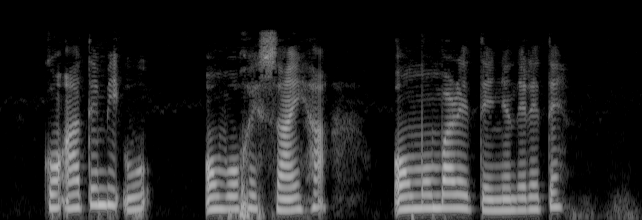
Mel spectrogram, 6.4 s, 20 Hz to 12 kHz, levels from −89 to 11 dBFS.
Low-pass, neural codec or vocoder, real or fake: 7.2 kHz; none; real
